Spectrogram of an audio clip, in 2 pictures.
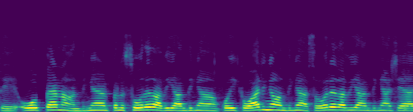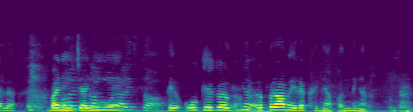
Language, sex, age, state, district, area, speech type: Dogri, female, 45-60, Jammu and Kashmir, Udhampur, rural, spontaneous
